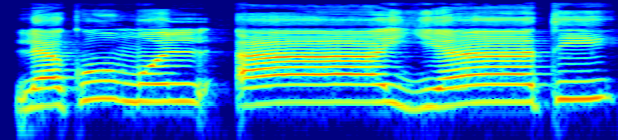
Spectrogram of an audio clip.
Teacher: آیا کھڑی حرکات ہے، تو اسے ہم 2 حرکت کی برابر کھینچیں گے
